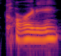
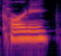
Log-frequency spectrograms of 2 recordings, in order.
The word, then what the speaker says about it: Kearney: Could anybody in Massachusetts learn how to pronounce Carney? It's not hard. It's Carney. You all know that it's Carney.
